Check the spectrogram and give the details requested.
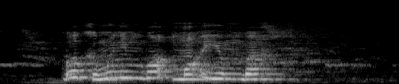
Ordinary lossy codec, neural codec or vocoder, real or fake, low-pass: AAC, 32 kbps; none; real; 7.2 kHz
